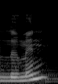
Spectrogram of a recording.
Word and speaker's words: Lumine: I don't know if it's supposed to be Charizards, but I got Chaotic Charizards, and they recommended Lumen. Spelled like Lumine, but said by lumen, like luminescence.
